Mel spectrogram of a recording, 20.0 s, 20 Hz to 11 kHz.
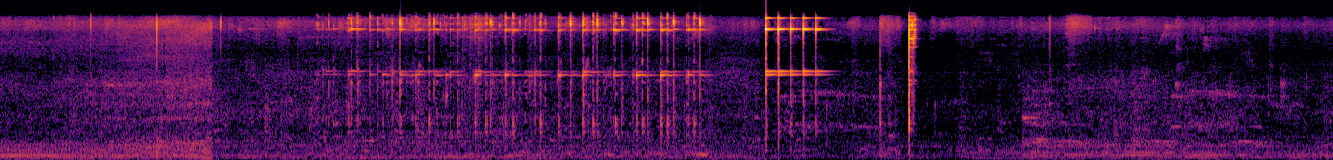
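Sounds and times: bell-like metallic rings: 0:04.8 - 0:10.7, 0:11.5 - 0:12.6.

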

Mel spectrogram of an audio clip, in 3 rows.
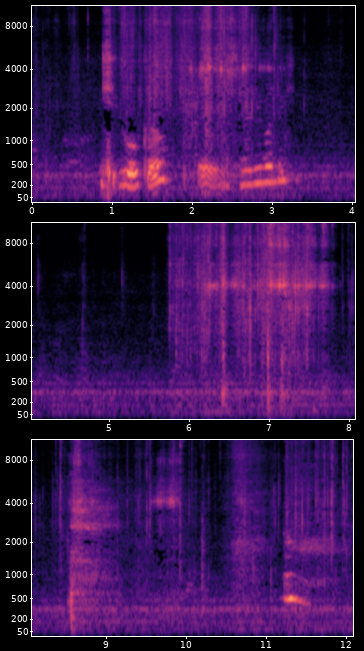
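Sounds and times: crinkling and rustling: 0:00.0 - 0:03.3, 0:05.7 - 0:12.0
faint steady hum: 0:00.0 - 0:12.0.

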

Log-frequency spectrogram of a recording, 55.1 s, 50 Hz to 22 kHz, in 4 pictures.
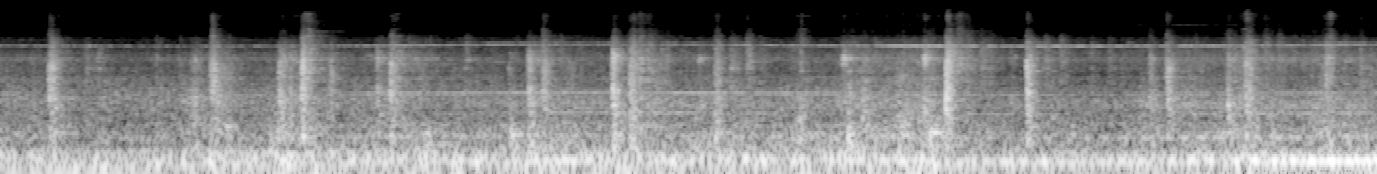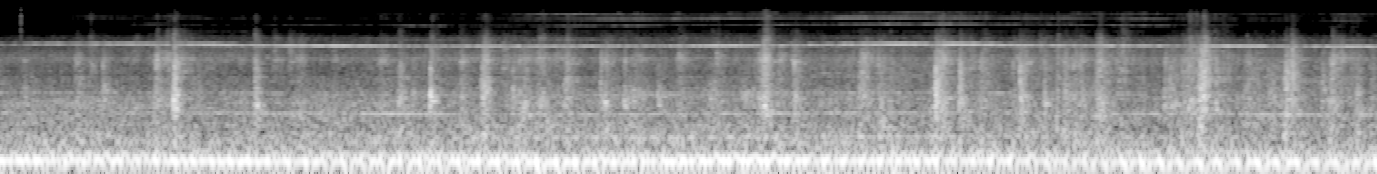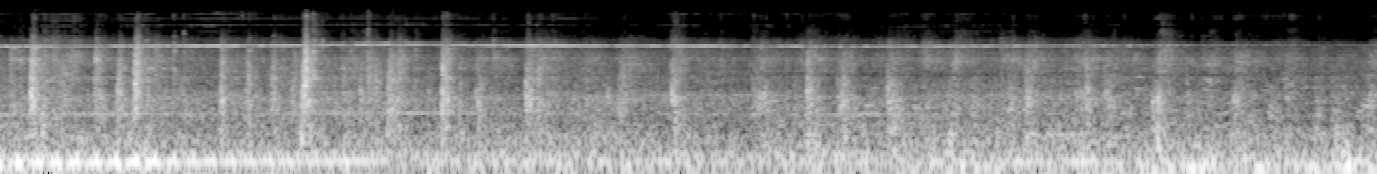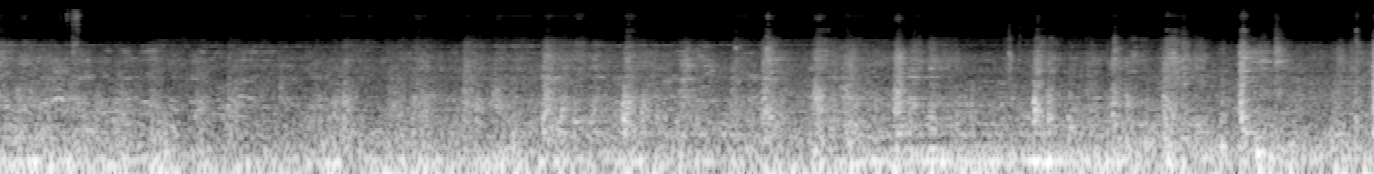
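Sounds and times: low train rumble: 0:00.0 - 0:55.0
train wheel squeal: 0:00.0 - 0:55.0
wheels clacking over rail joints: 0:00.4 - 0:04.5, 0:05.1 - 0:55.0.

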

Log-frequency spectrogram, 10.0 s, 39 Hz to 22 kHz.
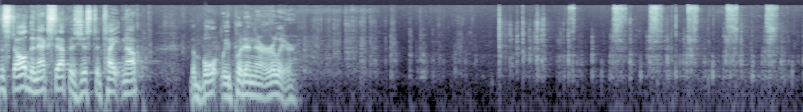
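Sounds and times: ratchet wrench clicking: 0:07.6 - 0:09.9.

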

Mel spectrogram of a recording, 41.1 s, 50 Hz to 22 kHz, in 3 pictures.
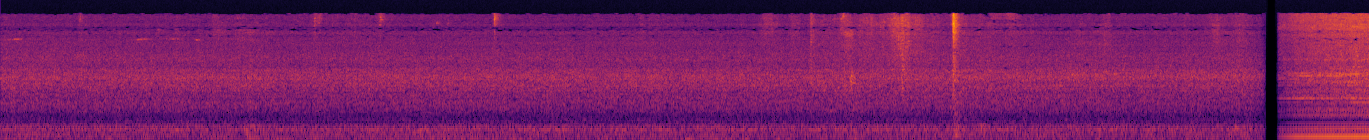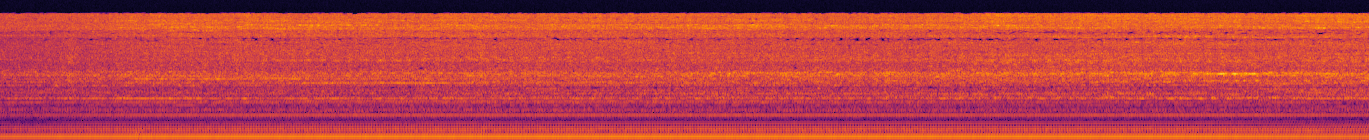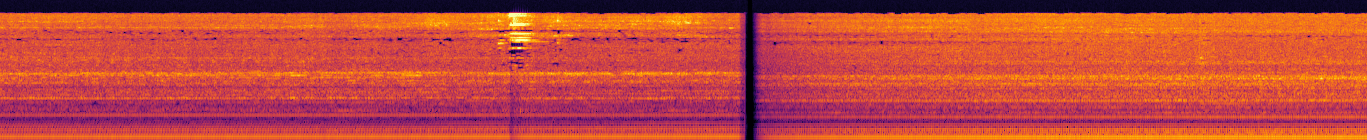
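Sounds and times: suction motor humming: 0:12.9 - 0:41.0.

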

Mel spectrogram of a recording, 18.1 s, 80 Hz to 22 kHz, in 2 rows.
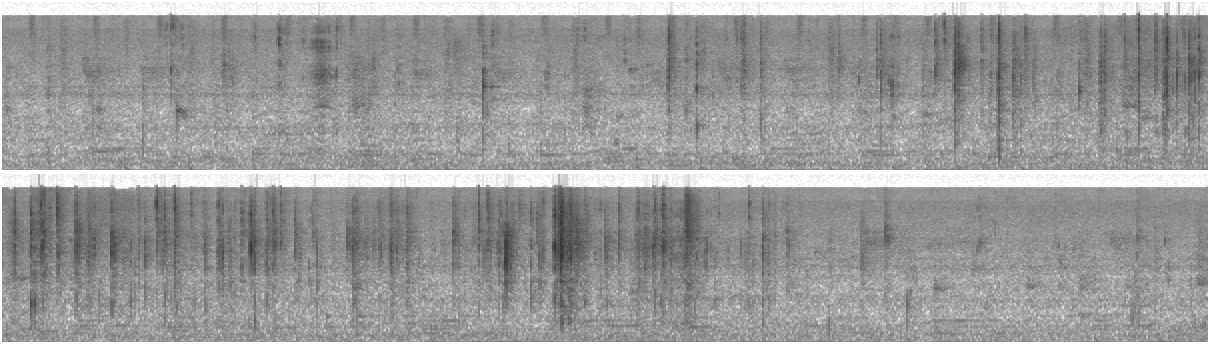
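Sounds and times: wrapper crinkling: 0:05.0 - 0:15.8.

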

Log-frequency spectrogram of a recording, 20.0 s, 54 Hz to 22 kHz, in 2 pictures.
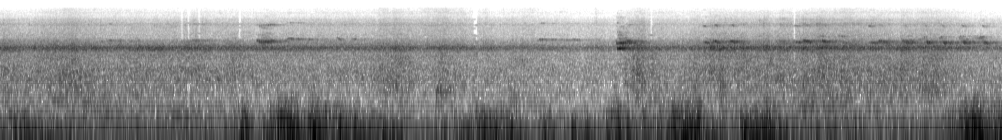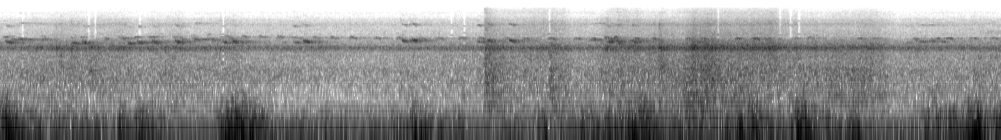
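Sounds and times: wind gusting on microphone: 0:00.0 - 0:20.0.

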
